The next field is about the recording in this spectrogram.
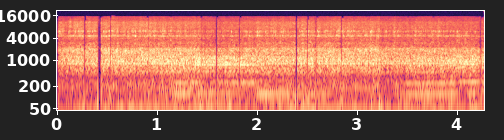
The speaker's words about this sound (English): it's just picking up part of that tail rotor sound, and because of the way the doors are adjusted, it's making a weird sound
